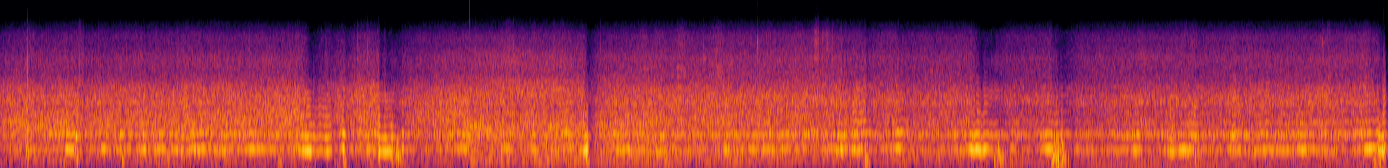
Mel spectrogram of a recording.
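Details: Attacking Africanized honey bees surround a man removing their hive, thousands in a stinging cloud; a long, constant buzzing drone holding steady pitch, with occasional thumps and rustles.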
